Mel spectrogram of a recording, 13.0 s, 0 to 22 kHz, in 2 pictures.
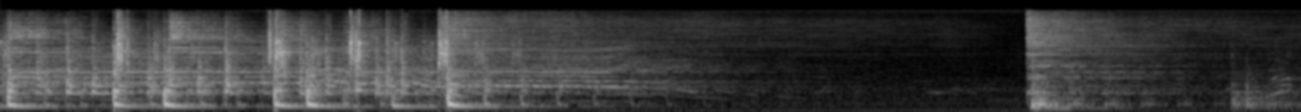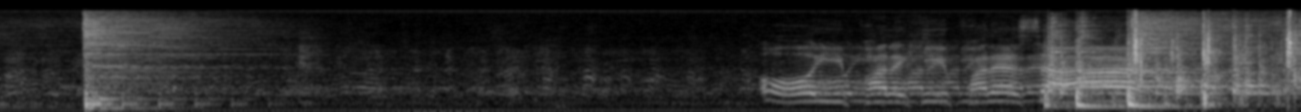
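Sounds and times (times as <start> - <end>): drum strikes ringing: 0.0 - 4.5, 5.1 - 8.0, 11.8 - 13.0
drum and cymbals: 0.0 - 8.0, 11.7 - 13.0.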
